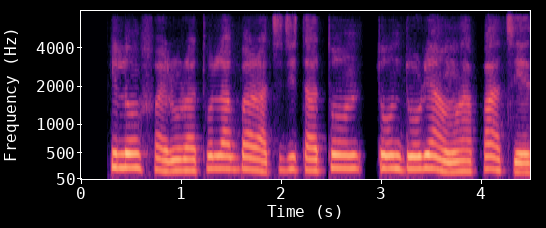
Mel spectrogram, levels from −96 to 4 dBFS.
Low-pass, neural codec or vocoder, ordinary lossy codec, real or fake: 7.2 kHz; codec, 16 kHz in and 24 kHz out, 1 kbps, XY-Tokenizer; Opus, 64 kbps; fake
